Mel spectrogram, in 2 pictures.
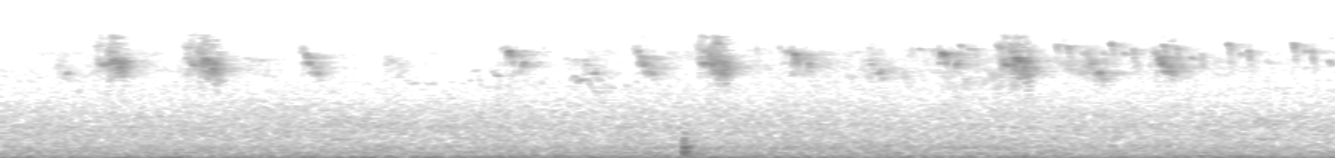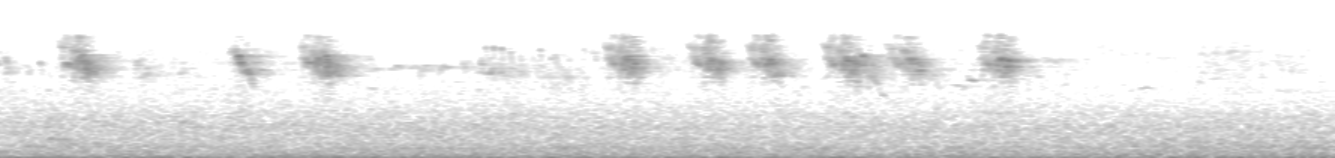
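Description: Faint outdoor ambience: small birds chirping in quick, short, high calls that come in irregular clusters, over a low steady rumble.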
